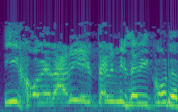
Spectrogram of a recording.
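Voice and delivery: high-pitched acted yell for mercy; insistent mock cry. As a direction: imitate a desperate call over a crowd. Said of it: "más grita este hombre".

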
